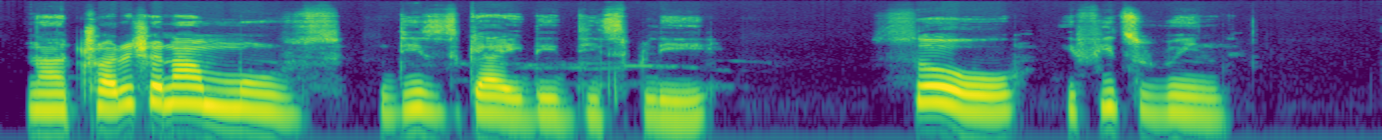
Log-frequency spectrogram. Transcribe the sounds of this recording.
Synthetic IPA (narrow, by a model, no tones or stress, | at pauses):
natʰɹadiʃɔnalmuvz | dis̬ɡaɪdedisple | so | ifitswĩn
